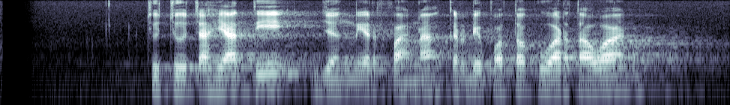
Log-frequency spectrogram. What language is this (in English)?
Sundanese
